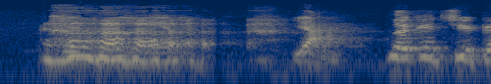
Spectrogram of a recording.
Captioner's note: laughter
